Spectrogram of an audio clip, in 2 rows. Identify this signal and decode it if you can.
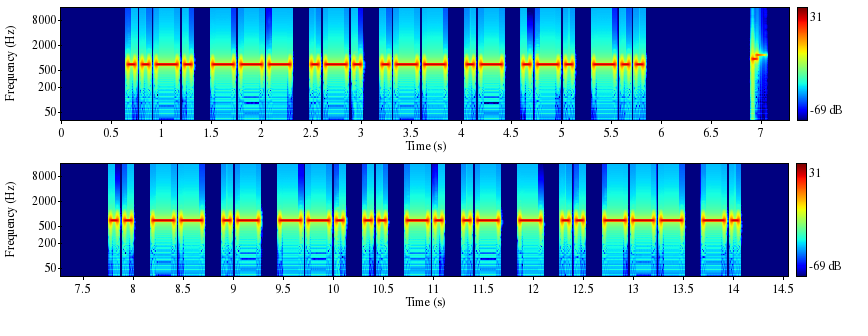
Morse code, heard as a keyed tone, about 17 wpm, 700 Hz. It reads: FORWARD IMAGINATION
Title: Sentences from Top 1300 Words - New Word Drill - 17wpm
